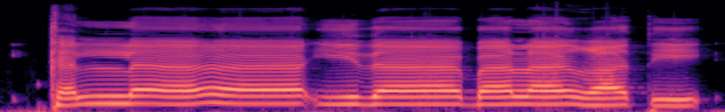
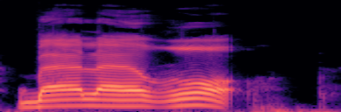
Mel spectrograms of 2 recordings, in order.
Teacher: Huruf ghain itu ketika dia berharokat baris atas akan cenderung terdengar seperti vokal O. Seperti vokal O ya, bukan betul-betul vokal O.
